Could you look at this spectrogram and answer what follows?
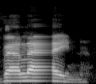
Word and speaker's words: Verlaine: in the english um it's uh rain rhymes with verlaine and there's a slight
